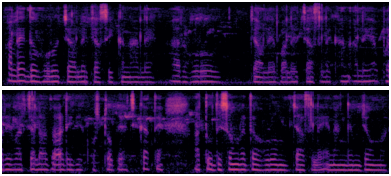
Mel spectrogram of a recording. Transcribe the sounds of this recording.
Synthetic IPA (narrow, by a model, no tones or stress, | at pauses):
alɛd̪ɔɦuɽut͡ʃalɛt͡ʃasikanalɛ | aɾɦuɽu | t͡ʃawlɛbalɛt͡ʃaslɛkʰanalɛjaʔpəɾibaɾt͡ʃalad̪ɔəɽiɡɛkʰɔsʈɔɡɛjat͡ʃi̥kat̪ɛat̪ud̪isɔmɾɛd̪ɔɦuɽumt͡ʃaslɛɛ̰naŋɡɛmd͡ʒɔma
